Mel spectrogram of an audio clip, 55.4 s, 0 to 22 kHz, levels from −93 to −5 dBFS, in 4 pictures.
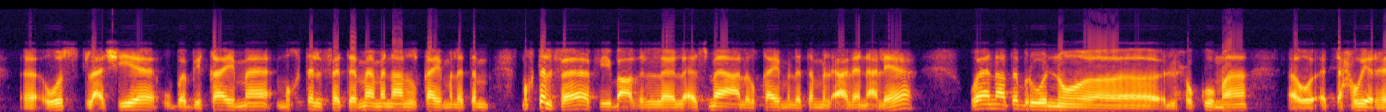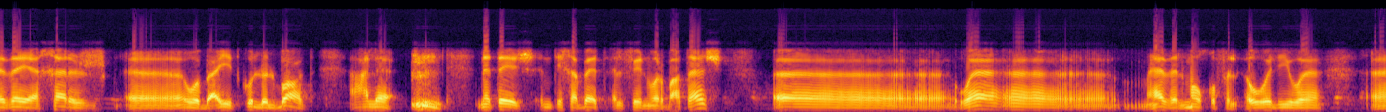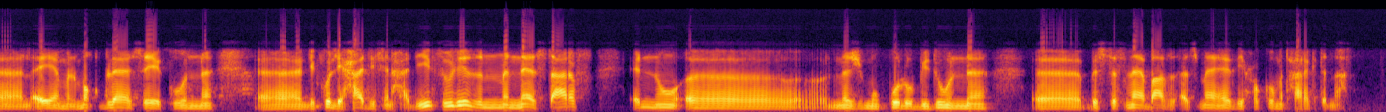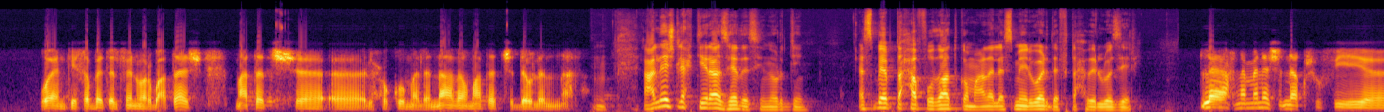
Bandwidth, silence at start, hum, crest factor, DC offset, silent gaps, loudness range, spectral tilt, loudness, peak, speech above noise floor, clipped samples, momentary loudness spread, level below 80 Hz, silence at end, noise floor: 16 kHz; 0.25 s; none; 14 dB; under 0.1%; none; 3 LU; -4.5 dB/octave; -14 LUFS; 0 dBFS; 42 dB; under 0.1%; 9 LU; -54 dBFS; 0 s; -56 dBFS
